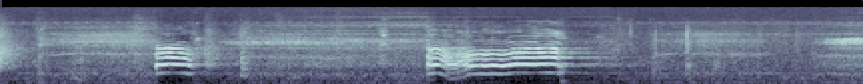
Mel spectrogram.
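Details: A female dog whines over a rock found in the yard, which she does whenever she finds one. Two high, nasal whines: a short one, then a longer quavering one. Quiet room tone between them.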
